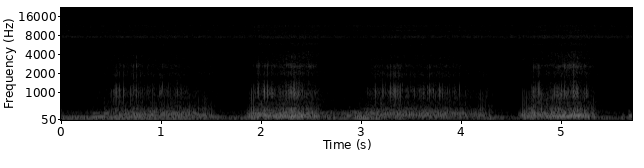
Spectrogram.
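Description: Soft, rhythmic, rough breathing noises rise and fall with each breath during sleep, a gentle infant snore.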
